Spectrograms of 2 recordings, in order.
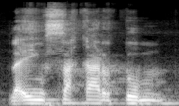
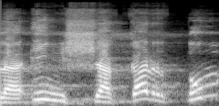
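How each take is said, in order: First: The word begins with an 's' sound. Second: The word begins with a 'sh' sound. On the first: The speaker calls it wrong. "jangan pakai sin" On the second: The speaker calls it right. "pakai shin"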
